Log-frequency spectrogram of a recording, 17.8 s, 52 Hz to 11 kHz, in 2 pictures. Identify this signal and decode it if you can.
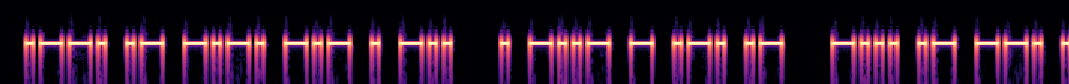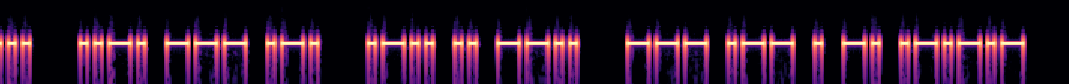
Morse code, heard as a keyed tone, about 21 wpm, 700 Hz. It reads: PACKED EXTRA BAGS FOR LIZ OWEN.
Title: Pangram Challenge v2 - 20wpm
